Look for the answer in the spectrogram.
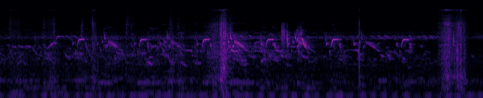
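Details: Pipit nestlings in the nest: a dense chorus of short, high chirps and squeaky upslurred notes from several young birds, overlapping unevenly with a few sharper clicks, against a low steady hum.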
